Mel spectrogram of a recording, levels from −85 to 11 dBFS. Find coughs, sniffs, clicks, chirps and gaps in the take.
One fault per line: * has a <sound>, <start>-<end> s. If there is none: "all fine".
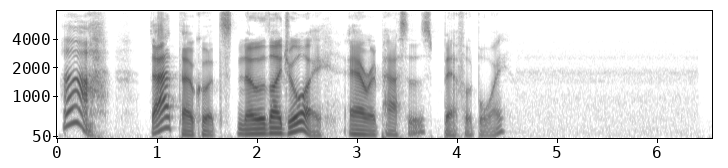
all fine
